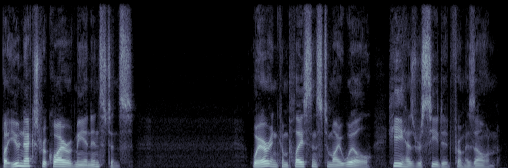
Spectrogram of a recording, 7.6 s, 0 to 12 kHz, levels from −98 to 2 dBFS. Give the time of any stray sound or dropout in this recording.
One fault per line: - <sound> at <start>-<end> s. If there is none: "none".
none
